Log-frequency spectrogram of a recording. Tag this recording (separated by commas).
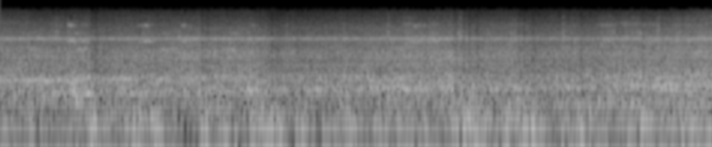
Rail transport, outside, urban or man-made, Train wheels squealing, Vehicle, Train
